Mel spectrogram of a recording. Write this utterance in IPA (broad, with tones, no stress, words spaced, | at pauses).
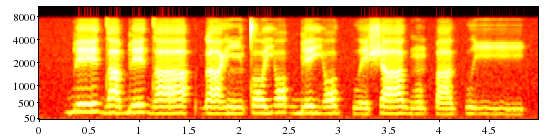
beː˦da˧be˦ da˦ | ɗa˨ɣĩ˨tɔ˦ jɔ˦ɡ͡be˦jɔ˧ kʷe˨ʃaː˦ɡʷũ˨ pa˧kʷiː˦˨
